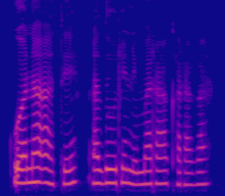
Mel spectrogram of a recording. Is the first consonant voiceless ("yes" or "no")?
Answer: yes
